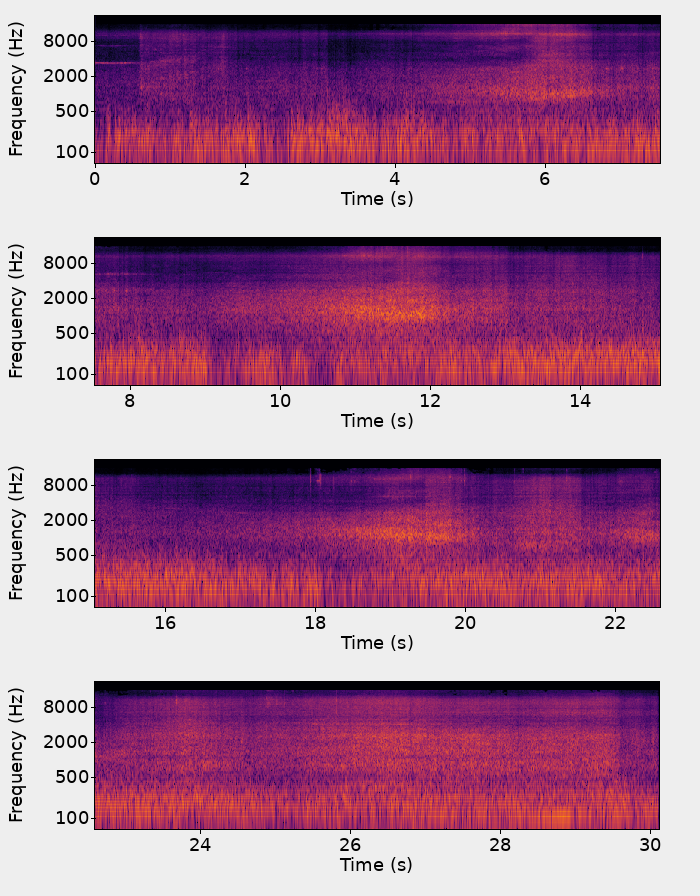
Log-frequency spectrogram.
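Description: Diesel engine of a MAN fire engine running as the truck pulls out of its bay and drives off, a steady low rumble with a few brief swells of higher noise.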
